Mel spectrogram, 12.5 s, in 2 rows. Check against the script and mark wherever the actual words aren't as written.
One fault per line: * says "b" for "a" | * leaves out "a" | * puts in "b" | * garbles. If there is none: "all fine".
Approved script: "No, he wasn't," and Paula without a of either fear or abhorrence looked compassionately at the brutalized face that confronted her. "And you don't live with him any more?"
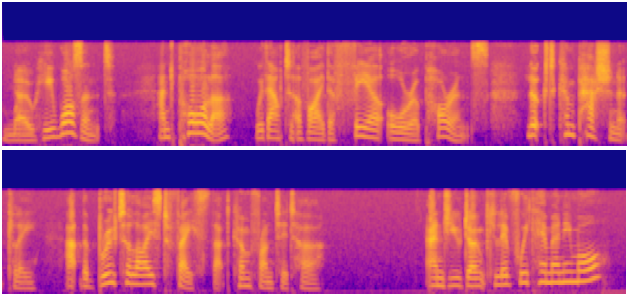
all fine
